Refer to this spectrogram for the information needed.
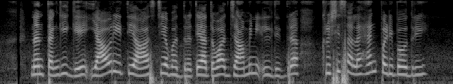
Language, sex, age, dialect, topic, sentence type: Kannada, female, 41-45, Dharwad Kannada, agriculture, statement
